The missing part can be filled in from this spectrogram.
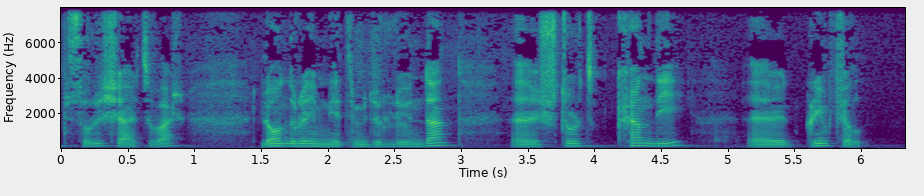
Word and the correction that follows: Grenfell: doğru telaffuz ediyorum değil mi? – Grenfell. – Grenfell Tower yangında en az 58 kişinin kayıp olduğunu ve bu kişilerin yaşamını yitirdiğini de varsayıldığını söylemiş.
